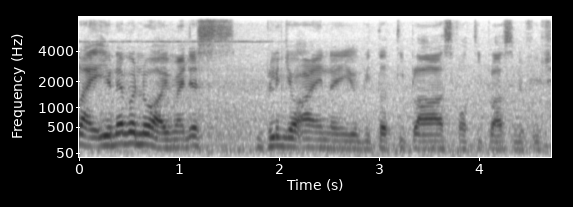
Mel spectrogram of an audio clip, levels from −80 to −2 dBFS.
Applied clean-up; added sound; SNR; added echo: none; none; none; none.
